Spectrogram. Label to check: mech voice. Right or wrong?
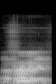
Right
